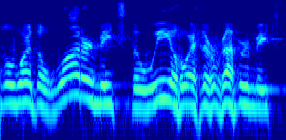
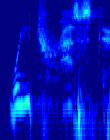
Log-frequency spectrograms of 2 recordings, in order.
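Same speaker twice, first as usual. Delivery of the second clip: hushed whisper. Acted. Disciples' hopeless words quoted.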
